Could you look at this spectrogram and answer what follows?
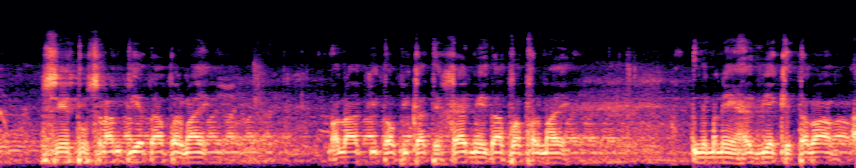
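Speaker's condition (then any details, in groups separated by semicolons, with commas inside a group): No condition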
